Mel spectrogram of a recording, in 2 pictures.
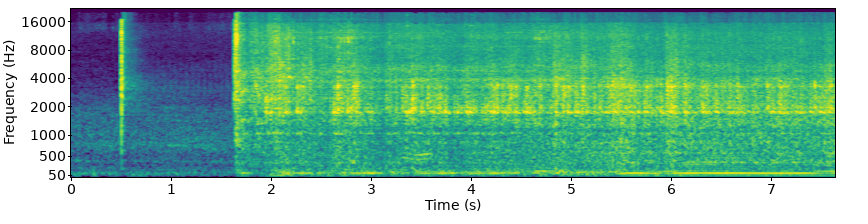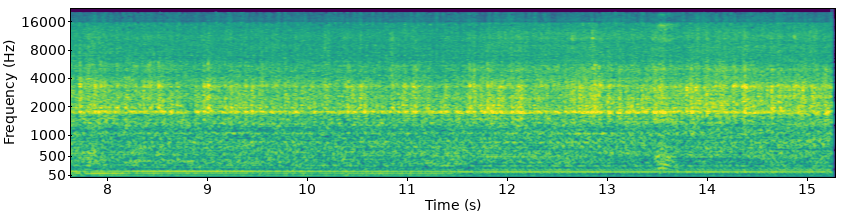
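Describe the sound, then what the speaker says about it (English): Engine of a Self Generating Nitrogen Servicing Cart cranks briefly, catches and settles into a steady, loud idle around 1500 RPM, a continuous close mechanical drone with slight vibration and no talking. "Around 1500 RPMs, you want it to idle for a while, let it warm up."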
